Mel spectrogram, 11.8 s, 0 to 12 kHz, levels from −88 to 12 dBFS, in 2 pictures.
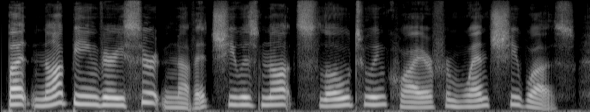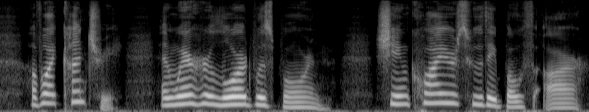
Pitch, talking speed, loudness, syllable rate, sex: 205 Hz, 165 wpm, -18 LUFS, 4.1 syllables/s, female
